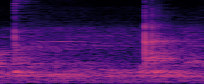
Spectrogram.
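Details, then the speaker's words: Pulse Doppler heartbeat of a female Central Bearded Dragon, anesthetized on a ventilator during surgery to remove a ruptured eye: two brief swishing pulses over a steady hum. "in the background you hear that sort of swishing noise that's actually her heartbe"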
